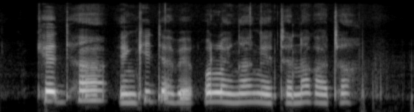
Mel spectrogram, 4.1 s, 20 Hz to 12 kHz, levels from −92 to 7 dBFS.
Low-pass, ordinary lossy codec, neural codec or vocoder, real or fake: 10.8 kHz; none; none; real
